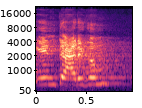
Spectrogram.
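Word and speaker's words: interregnum: अब देखो ये वर्ड इंटेरिगम, इंटेरिगम, इंटेरिगम, इंटेरिगम, इंटेरिगम, इंटेरिगम होता है वो, GN जो है उसमें वो है साइलेंट, इंटेरिगम होता है।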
